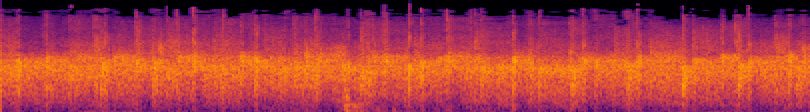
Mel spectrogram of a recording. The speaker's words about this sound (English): So please join me in a round of applause for the public.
